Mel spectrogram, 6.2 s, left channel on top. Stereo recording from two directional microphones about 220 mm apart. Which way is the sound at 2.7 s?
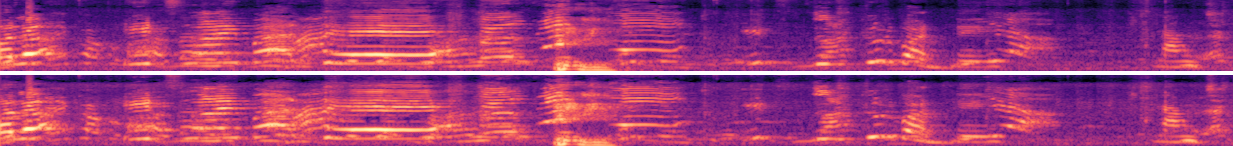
20° left (ahead or behind).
